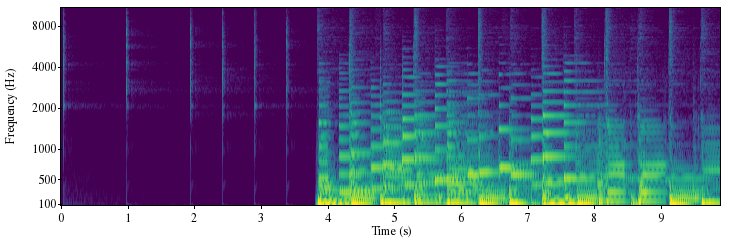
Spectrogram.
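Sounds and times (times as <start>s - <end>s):
diminished chord pattern: 3.8s - 9.8s.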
